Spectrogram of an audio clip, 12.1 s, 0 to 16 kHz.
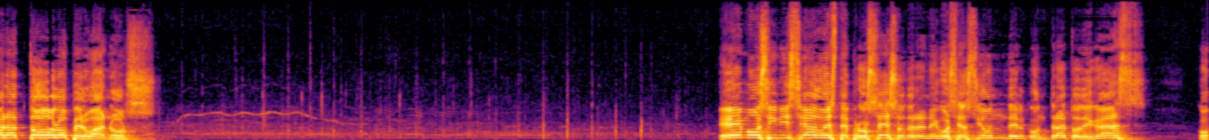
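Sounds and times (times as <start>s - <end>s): crowd clapping: 1.6s - 7.5s
sharp single claps: 2.2s - 6.8s.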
